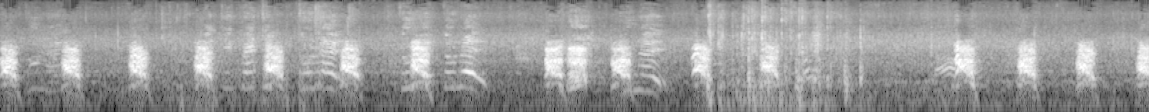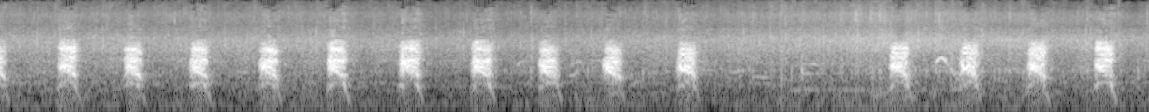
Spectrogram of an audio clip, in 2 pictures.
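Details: German Shepherd at a world championship agility event giving a long, steady series of sharp barks, roughly two per second, with a brief burst of noise near the start and faint voices.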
